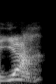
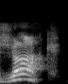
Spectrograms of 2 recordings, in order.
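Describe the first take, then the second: First: The name begins with a 'y' sound. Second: The name begins with a soft 'zh' sound. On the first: This is a joking mispronunciation used as a running gag. The speaker calls it wrong. "he'd say Yak" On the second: This is the name's real pronunciation. The speaker calls it right. "instead of Jacques"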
